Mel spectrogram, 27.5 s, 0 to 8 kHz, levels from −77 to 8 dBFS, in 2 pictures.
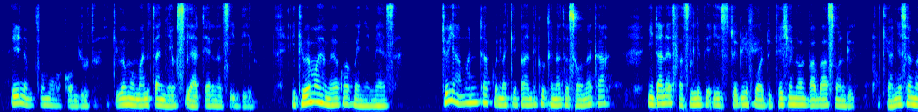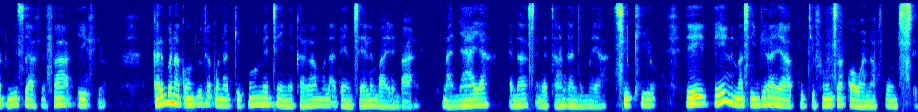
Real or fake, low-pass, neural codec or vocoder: fake; 7.2 kHz; codec, 16 kHz, 4 kbps, FunCodec, trained on LibriTTS, 50 frames a second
